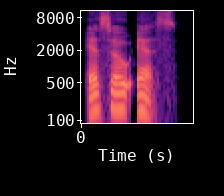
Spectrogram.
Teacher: the first sound in SOS is a vowel sound. It sounds like a short E.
